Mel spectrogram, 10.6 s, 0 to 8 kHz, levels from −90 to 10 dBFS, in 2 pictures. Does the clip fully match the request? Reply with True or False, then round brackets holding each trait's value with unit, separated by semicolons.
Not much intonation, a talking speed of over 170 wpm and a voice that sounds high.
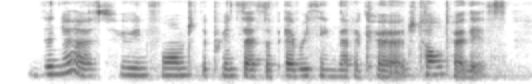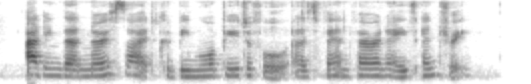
False (1.8 semitones; 135 wpm; 205 Hz)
